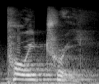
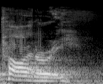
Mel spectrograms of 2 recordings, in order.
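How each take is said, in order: First: The middle t is a clear t. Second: The middle t sounds like a soft d. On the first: "British will say poetry" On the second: "Americans say pottery"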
